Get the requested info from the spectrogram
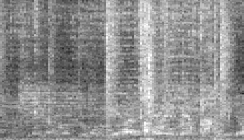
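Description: Background music over a busy eatery's ambience: faint voices of other diners and a steady low rumble.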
